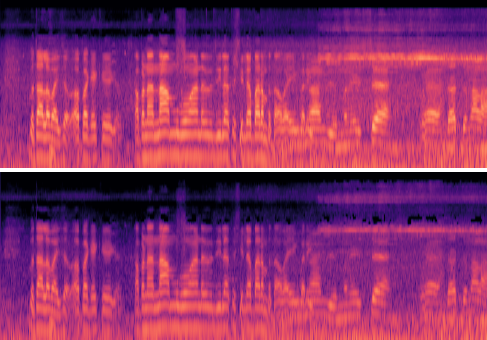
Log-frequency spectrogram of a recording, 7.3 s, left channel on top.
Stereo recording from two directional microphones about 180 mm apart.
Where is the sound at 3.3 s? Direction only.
25° left (ahead or behind).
